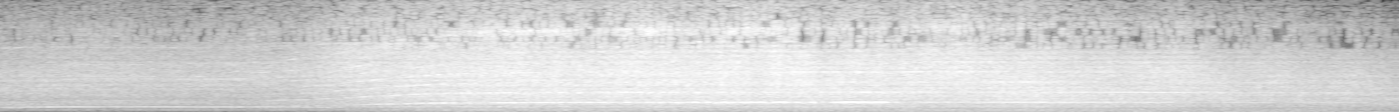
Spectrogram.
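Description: A Ryanair jet arriving from Belfast approaches Manchester Airport, its engine whine climbing in pitch and swelling to a loud sustained roar as it passes overhead, then slowly fading, with no talking.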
